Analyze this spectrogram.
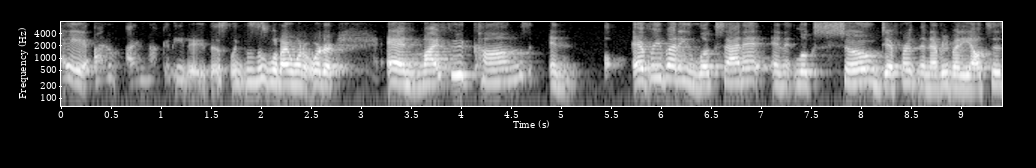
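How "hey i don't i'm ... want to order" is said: acted whisper, faster and higher. Retelling what you said to the waiter at the executives' table: retelling a whisper. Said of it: "I'm like whispering to the the waiter".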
